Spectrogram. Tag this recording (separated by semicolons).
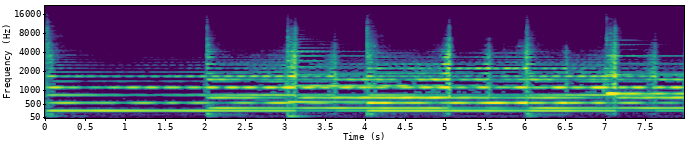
drums; melody; hit; loop; synth; samples; loops; music; game; drum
